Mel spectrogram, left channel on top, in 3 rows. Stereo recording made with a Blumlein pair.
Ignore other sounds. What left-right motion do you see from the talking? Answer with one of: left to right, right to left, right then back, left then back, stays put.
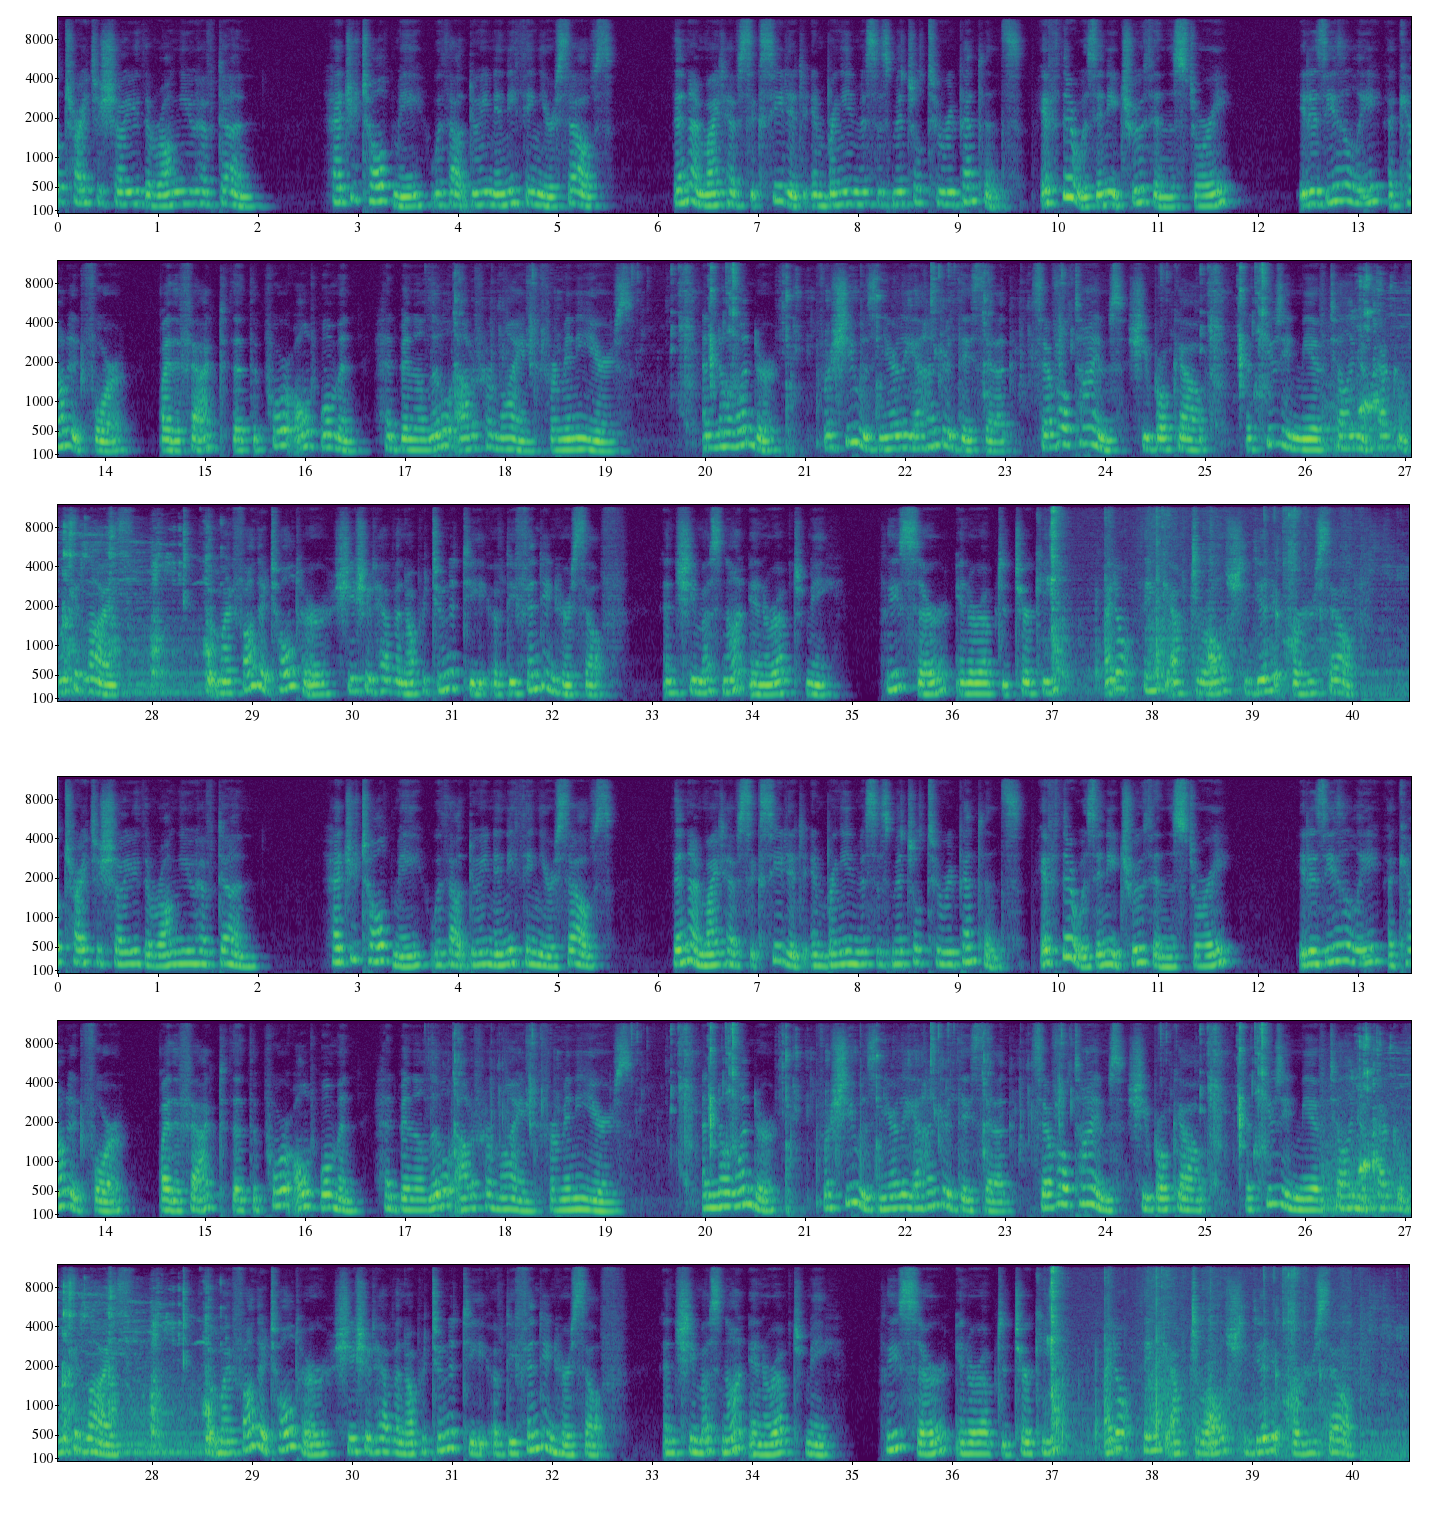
stays put.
